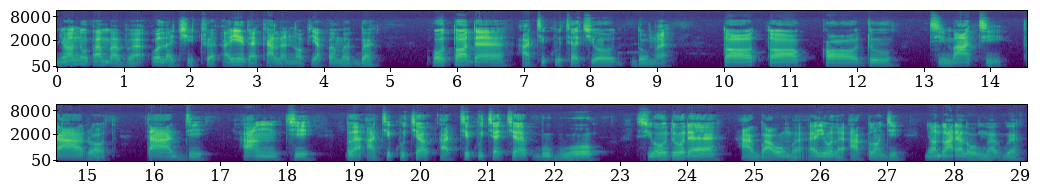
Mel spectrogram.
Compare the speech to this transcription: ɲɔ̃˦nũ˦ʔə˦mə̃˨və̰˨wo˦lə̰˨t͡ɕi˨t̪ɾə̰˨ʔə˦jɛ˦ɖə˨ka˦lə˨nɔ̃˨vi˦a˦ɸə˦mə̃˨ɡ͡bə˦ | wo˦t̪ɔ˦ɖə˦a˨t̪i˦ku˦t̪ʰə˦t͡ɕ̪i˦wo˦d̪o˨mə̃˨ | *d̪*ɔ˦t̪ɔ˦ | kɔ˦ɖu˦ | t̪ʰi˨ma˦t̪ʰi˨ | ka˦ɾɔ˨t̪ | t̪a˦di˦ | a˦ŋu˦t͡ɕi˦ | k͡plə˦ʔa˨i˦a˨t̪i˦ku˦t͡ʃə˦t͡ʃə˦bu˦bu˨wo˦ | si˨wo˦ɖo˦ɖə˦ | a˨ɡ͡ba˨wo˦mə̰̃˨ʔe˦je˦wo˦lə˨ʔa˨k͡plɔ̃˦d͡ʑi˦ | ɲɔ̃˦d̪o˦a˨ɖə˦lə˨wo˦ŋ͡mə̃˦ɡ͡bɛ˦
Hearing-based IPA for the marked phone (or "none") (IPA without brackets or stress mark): t̪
